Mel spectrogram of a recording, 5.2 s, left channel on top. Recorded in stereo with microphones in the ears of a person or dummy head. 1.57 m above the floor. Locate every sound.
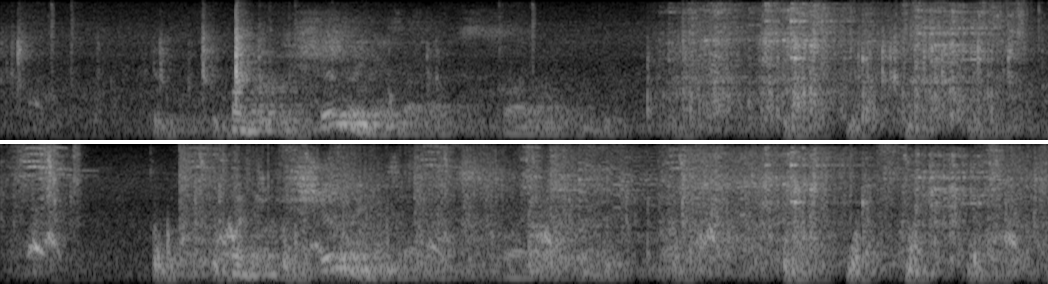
1.1 s a man speaking: 45° right (ahead or behind), 7.5 m
3.2 s dishes clattering: 5° left (ahead or behind), 0.8 m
